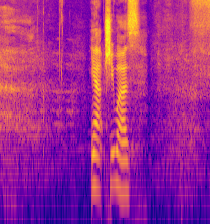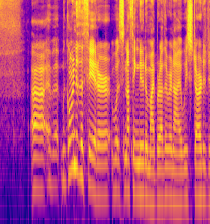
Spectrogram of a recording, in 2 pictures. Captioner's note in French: Soupir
